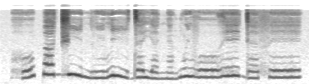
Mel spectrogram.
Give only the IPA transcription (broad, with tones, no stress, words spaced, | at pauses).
hoː˨˦pa˦ d͡ʒiː˦˨nvĩ˨liː˦˨ dɛ˧jɛ˨ŋɛ̃˨ɡʷĩ˦ voː˧ɣeː˦ ɡɛ˧feː˦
